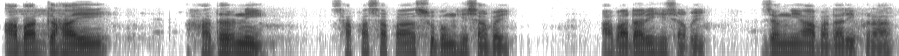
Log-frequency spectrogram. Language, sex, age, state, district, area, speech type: Bodo, male, 30-45, Assam, Udalguri, urban, spontaneous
